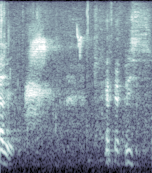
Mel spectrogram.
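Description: Men's voices: a spoken phrase ends at the start, then a short breathy vocal sound, then brief voice sounds near the end.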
